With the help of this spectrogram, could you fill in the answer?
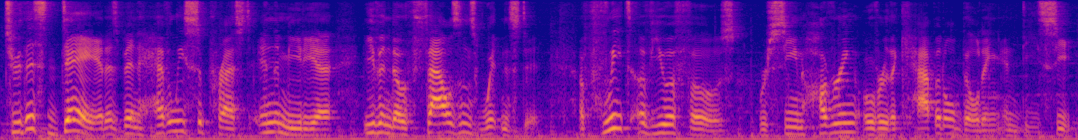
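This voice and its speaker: A man's voice: fairly high pitch, animated, normal speed, soft background music. A man co-hosting a show, narrating scripted material in an emphatic, conversational storytelling way. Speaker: show co-host.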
